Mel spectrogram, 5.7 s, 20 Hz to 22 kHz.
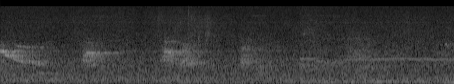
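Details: An adult male American wigeon at Lammassaari, Helsinki, Finland, on an evening in August 2024, gives soft, wheezy whistled calls about once a second, faint over a steady background hiss.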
